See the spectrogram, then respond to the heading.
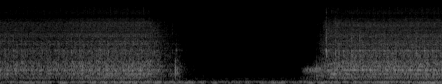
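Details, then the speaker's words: Singer 431G sewing machine with its internal motor converted to low voltage, sewing denim after the gear was refitted in its correct position; now runs nice and quiet and powerful with a steady stitching rhythm, only a slight gear-mesh hum. "there you go it's lovely nice and quiet and very powerful"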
